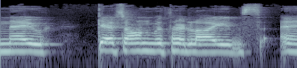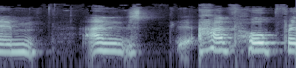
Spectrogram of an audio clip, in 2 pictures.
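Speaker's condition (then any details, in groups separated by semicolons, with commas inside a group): Friedreich's ataxia; affects coordination, muscle strength and movement; drug treatment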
